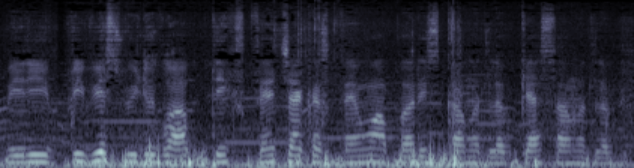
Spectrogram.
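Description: A man's voice: fairly high pitch, flat delivery, fast talker. Young man vlogging outdoors, distant camera audio. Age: young adult. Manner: rambling, many filler words. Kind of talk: casual chat. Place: outdoors on a hillside by a motorbike. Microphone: camera held by a helper a few steps away.

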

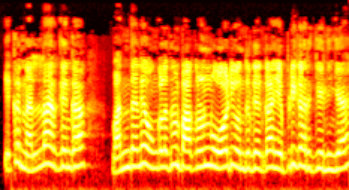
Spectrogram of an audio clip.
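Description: A young performer voicing a chatty, scheming woman neighbor in a comic skit, speaking an in a fast, coaxing way with drawn-out calls. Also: extremely high pitch, fairly even intonation, a bit bright.

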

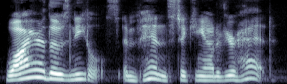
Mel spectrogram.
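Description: A woman voicing a gentle male man of tin who speaks plainly and mildly, in a storybook reading. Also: low-pitched, normal speed.

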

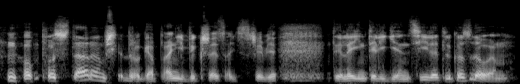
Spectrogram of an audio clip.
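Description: A man's voice: low-pitched, sing-song, moderate pace, gravelly, sharp tone, no room sound, heavily acted. An actor playing a flirtatious, teasing salesman in a radio drama who laughs often as he talks on the phone. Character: flirtatious smooth-talking male salesman on phone.

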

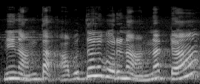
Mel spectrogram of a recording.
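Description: A woman's voice: high-pitched, very animated, moderate pace, fairly bright tone, a little hiss or hum. A woman reading the lines of a playful young woman teasing her older brother in a storybook reading. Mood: mock-offended. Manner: pouting, mock-scolding.

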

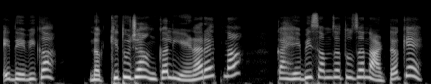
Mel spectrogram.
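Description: Woman doing a shrill bossy lady. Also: normal speed, clear, resonant tone, no room sound, clean studio sound, lightly acted. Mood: excited, scolding. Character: loud bossy excited middle-aged woman.

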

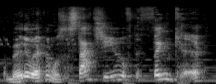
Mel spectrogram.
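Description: Man doing a bumbling loud detective. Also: high voice, big pitch swings, fast talker, faint music behind. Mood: eager. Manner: loud, stumbling, keeps saying sir. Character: bumbling eager male detective.

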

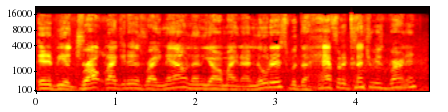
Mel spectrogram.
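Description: A man's voice: on the high side, a little fast, bright, forceful tone, distant mic, a little hiss or hum. A man talking through a casual, profane, rambling comedic monologue as a vlog host, slipping into mocking voices. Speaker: vlogger host.

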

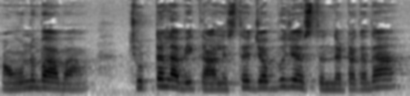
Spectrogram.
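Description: A woman voicing a lively, teasing young village girl with a childlike, pleading way of talking. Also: mid-range voice, measured pace, lightly acted.

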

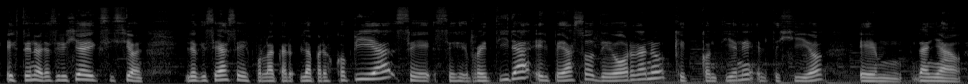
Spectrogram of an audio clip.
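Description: A woman's voice: fairly low pitch, lively intonation, moderate pace, a little mellow, soft background music. A woman with a Uruguayan Spanish accent, a patient advocate giving earnest explanatory answers in an interview. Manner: earnest, explanatory, uses voseo. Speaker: guest, endometriosis patient advocate.

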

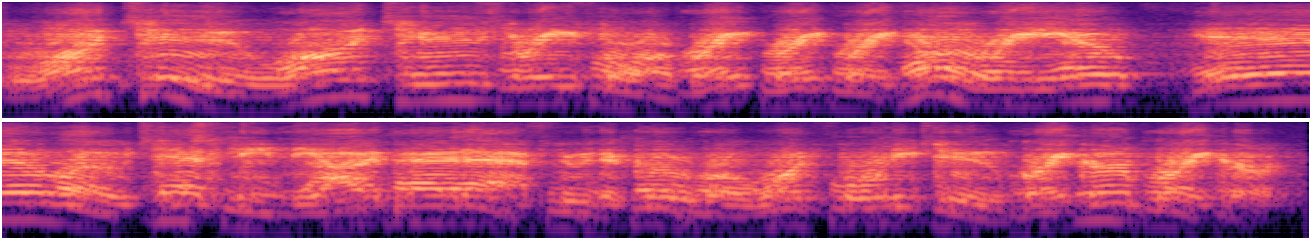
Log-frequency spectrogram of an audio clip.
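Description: A man calling out a slow radio mic test, heard over a CB radio receiver in a radio shop. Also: mid-range voice, animated. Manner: slow, drawn-out test calls. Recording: echoey, distant, noisy radio speaker.

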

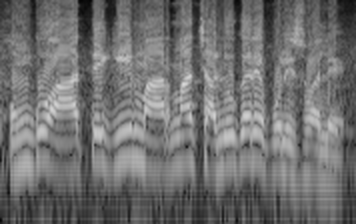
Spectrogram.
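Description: Hyderabadi man, high voice, earnest eyewitness in a street interview. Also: moderate pace, crowd noise. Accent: Hyderabadi Hindustani. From Hyderabad, India. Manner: earnest, pleading.

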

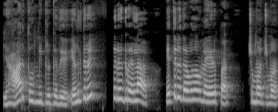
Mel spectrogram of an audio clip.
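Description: A woman's voice: medium pitch, normal speed, darkish tone, natural voice. A woman voicing a stern young husband in a cartoon who scolds his wife impatiently. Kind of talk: cartoon voice acting.

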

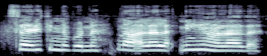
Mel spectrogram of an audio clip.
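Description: A woman voicing a tender, emotional middle-aged mother in a cartoon, talking quickly and fondly. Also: extremely high pitch, little pitch movement, no room sound. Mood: tearful. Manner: affectionate, quick, tearful at times. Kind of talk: cartoon voice acting. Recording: dry, dull lo-fi recording.

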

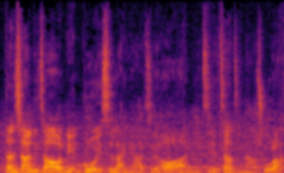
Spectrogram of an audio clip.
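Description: A man with a Taiwanese Mandarin accent, hosting a casual gadget unboxing review, chatty and full of drawn-out particles, recorded on a camera microphone. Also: on the low side. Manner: chatty, lots of drawn-out sentence-final particles. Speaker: tech reviewer host. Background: background music.

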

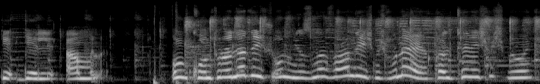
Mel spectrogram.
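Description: A woman's voice: high voice, quick pace, faint music behind. A woman ranting and swearing through gameplay commentary in a small bedroom at home. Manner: irritable, swears constantly, rants at the game. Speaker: gaming video creator.

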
